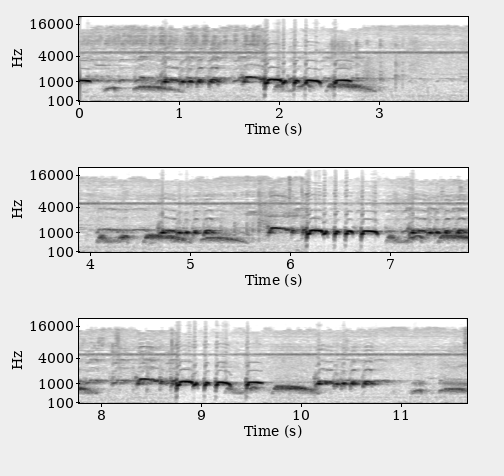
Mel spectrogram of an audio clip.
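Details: Zebra dove of the black cemani type, a lure call meant to make rival doves answer and stir breeding drive; loud rolling, stuttered coos repeated every two to three seconds, more than one bird calling, low hum beneath.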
